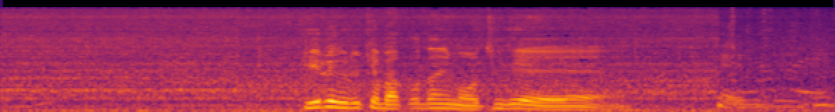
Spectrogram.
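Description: A hair dryer blows with a steady whir.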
